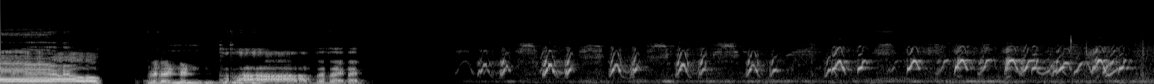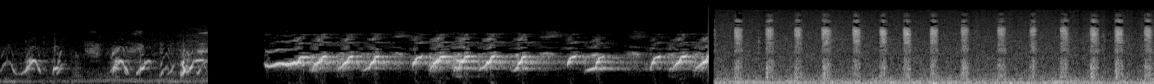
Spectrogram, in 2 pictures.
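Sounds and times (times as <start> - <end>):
zebra barking yips: 4.6 - 13.6, 14.2 - 23.0.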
